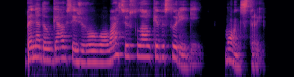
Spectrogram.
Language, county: Lithuanian, Vilnius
